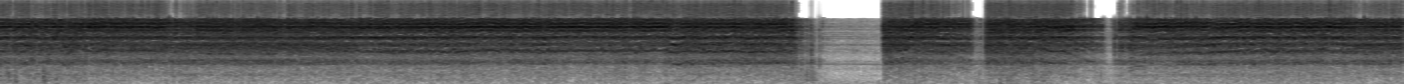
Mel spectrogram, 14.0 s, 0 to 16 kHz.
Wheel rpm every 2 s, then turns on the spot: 230, 220, 220, 230, 70, 130, 210.
none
